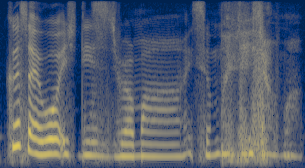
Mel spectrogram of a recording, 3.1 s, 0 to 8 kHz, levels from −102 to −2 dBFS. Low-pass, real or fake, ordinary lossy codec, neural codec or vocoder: none; real; none; none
